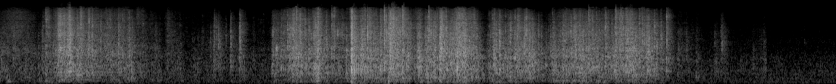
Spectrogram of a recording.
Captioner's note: paper rustling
